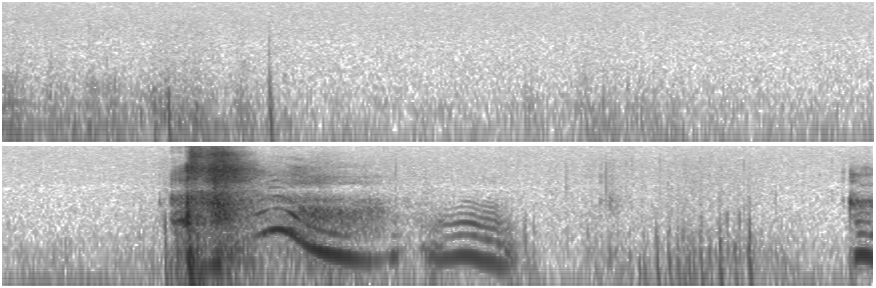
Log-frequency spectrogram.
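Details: Sneezing fits while sick, with sniffling and a persistent nose tickle: a brief breathy intake, then a sharp explosive sneeze and a short vocal trailing sound.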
